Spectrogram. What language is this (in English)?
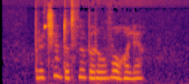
Belarusian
